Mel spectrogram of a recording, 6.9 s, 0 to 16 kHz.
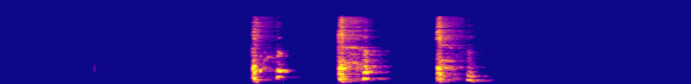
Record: {"three_cough_length": "6.9 s", "three_cough_amplitude": 13951, "three_cough_signal_mean_std_ratio": 0.24, "survey_phase": "alpha (2021-03-01 to 2021-08-12)", "age": "45-64", "gender": "Female", "wearing_mask": "No", "symptom_none": true, "smoker_status": "Ex-smoker", "respiratory_condition_asthma": false, "respiratory_condition_other": false, "recruitment_source": "REACT", "submission_delay": "10 days", "covid_test_result": "Negative", "covid_test_method": "RT-qPCR"}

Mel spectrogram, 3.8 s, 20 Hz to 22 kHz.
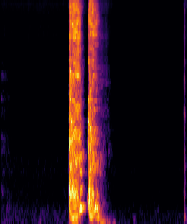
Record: {"cough_length": "3.8 s", "cough_amplitude": 32768, "cough_signal_mean_std_ratio": 0.32, "survey_phase": "alpha (2021-03-01 to 2021-08-12)", "age": "18-44", "gender": "Female", "wearing_mask": "No", "symptom_fatigue": true, "symptom_fever_high_temperature": true, "symptom_headache": true, "smoker_status": "Never smoked", "respiratory_condition_asthma": false, "respiratory_condition_other": false, "recruitment_source": "Test and Trace", "submission_delay": "1 day", "covid_test_result": "Positive", "covid_test_method": "RT-qPCR", "covid_ct_value": 28.2, "covid_ct_gene": "ORF1ab gene", "covid_ct_mean": 29.0, "covid_viral_load": "300 copies/ml", "covid_viral_load_category": "Minimal viral load (< 10K copies/ml)"}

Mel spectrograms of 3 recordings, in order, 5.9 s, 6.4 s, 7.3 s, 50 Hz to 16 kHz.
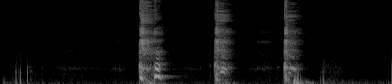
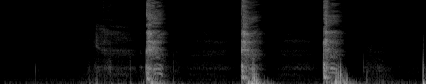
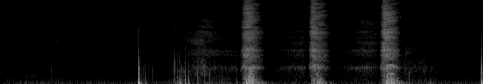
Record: {"three_cough_length": "5.9 s", "three_cough_amplitude": 4730, "three_cough_signal_mean_std_ratio": 0.31, "cough_length": "6.4 s", "cough_amplitude": 4323, "cough_signal_mean_std_ratio": 0.33, "exhalation_length": "7.3 s", "exhalation_amplitude": 3974, "exhalation_signal_mean_std_ratio": 0.26, "survey_phase": "beta (2021-08-13 to 2022-03-07)", "age": "65+", "gender": "Female", "wearing_mask": "No", "symptom_none": true, "smoker_status": "Never smoked", "respiratory_condition_asthma": false, "respiratory_condition_other": false, "recruitment_source": "REACT", "submission_delay": "10 days", "covid_test_result": "Negative", "covid_test_method": "RT-qPCR", "influenza_a_test_result": "Negative", "influenza_b_test_result": "Negative"}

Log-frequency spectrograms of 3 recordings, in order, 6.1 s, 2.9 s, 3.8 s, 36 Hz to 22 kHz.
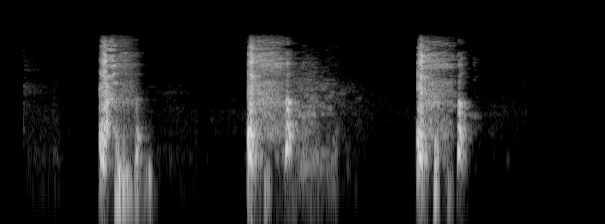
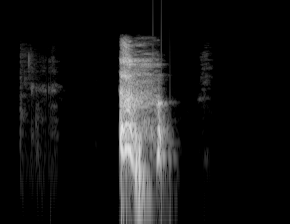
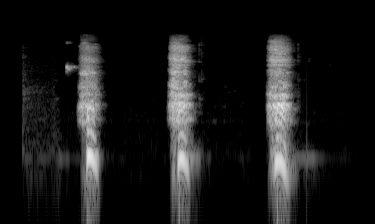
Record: {"three_cough_length": "6.1 s", "three_cough_amplitude": 28360, "three_cough_signal_mean_std_ratio": 0.28, "cough_length": "2.9 s", "cough_amplitude": 28222, "cough_signal_mean_std_ratio": 0.24, "exhalation_length": "3.8 s", "exhalation_amplitude": 27329, "exhalation_signal_mean_std_ratio": 0.31, "survey_phase": "beta (2021-08-13 to 2022-03-07)", "age": "45-64", "gender": "Female", "wearing_mask": "No", "symptom_none": true, "smoker_status": "Ex-smoker", "respiratory_condition_asthma": false, "respiratory_condition_other": false, "recruitment_source": "REACT", "submission_delay": "2 days", "covid_test_result": "Negative", "covid_test_method": "RT-qPCR", "influenza_a_test_result": "Negative", "influenza_b_test_result": "Negative"}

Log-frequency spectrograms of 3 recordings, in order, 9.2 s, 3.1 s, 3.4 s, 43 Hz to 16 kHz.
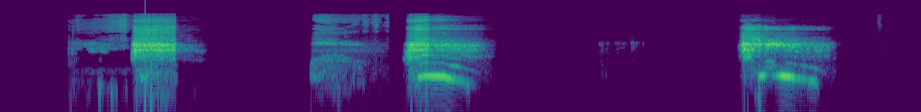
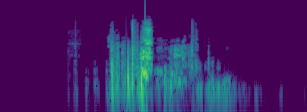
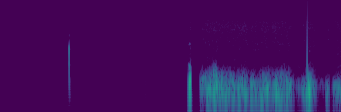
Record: {"exhalation_length": "9.2 s", "exhalation_amplitude": 32768, "exhalation_signal_mean_std_ratio": 0.37, "cough_length": "3.1 s", "cough_amplitude": 28251, "cough_signal_mean_std_ratio": 0.24, "three_cough_length": "3.4 s", "three_cough_amplitude": 2791, "three_cough_signal_mean_std_ratio": 0.34, "survey_phase": "beta (2021-08-13 to 2022-03-07)", "age": "45-64", "gender": "Female", "wearing_mask": "No", "symptom_none": true, "smoker_status": "Never smoked", "respiratory_condition_asthma": false, "respiratory_condition_other": false, "recruitment_source": "REACT", "submission_delay": "2 days", "covid_test_result": "Negative", "covid_test_method": "RT-qPCR", "influenza_a_test_result": "Negative", "influenza_b_test_result": "Negative"}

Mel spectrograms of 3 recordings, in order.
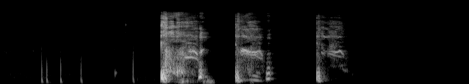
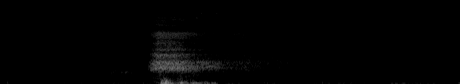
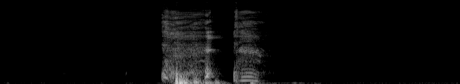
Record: {"three_cough_length": "4.7 s", "three_cough_amplitude": 28564, "three_cough_signal_mean_std_ratio": 0.31, "exhalation_length": "4.6 s", "exhalation_amplitude": 1106, "exhalation_signal_mean_std_ratio": 0.36, "cough_length": "4.6 s", "cough_amplitude": 16340, "cough_signal_mean_std_ratio": 0.25, "survey_phase": "beta (2021-08-13 to 2022-03-07)", "age": "18-44", "gender": "Female", "wearing_mask": "No", "symptom_cough_any": true, "symptom_runny_or_blocked_nose": true, "symptom_abdominal_pain": true, "symptom_diarrhoea": true, "symptom_fatigue": true, "symptom_headache": true, "symptom_change_to_sense_of_smell_or_taste": true, "symptom_onset": "3 days", "smoker_status": "Current smoker (1 to 10 cigarettes per day)", "respiratory_condition_asthma": false, "respiratory_condition_other": false, "recruitment_source": "Test and Trace", "submission_delay": "2 days", "covid_test_result": "Positive", "covid_test_method": "RT-qPCR"}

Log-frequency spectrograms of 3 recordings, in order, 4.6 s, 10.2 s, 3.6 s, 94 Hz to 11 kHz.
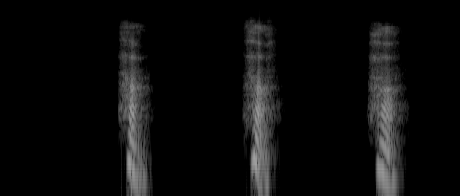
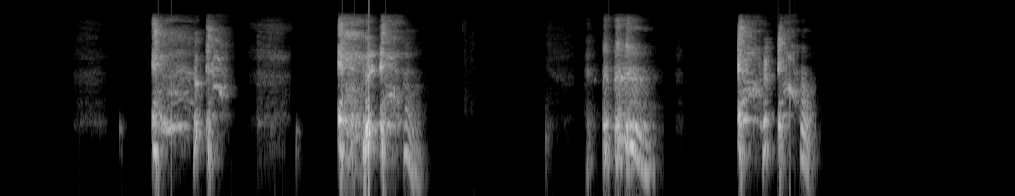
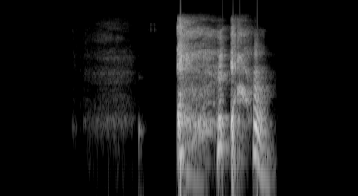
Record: {"exhalation_length": "4.6 s", "exhalation_amplitude": 1508, "exhalation_signal_mean_std_ratio": 0.26, "three_cough_length": "10.2 s", "three_cough_amplitude": 7622, "three_cough_signal_mean_std_ratio": 0.34, "cough_length": "3.6 s", "cough_amplitude": 7722, "cough_signal_mean_std_ratio": 0.33, "survey_phase": "beta (2021-08-13 to 2022-03-07)", "age": "45-64", "gender": "Female", "wearing_mask": "No", "symptom_cough_any": true, "symptom_runny_or_blocked_nose": true, "symptom_shortness_of_breath": true, "symptom_sore_throat": true, "symptom_fatigue": true, "symptom_change_to_sense_of_smell_or_taste": true, "symptom_loss_of_taste": true, "symptom_other": true, "symptom_onset": "3 days", "smoker_status": "Never smoked", "respiratory_condition_asthma": true, "respiratory_condition_other": false, "recruitment_source": "Test and Trace", "submission_delay": "1 day", "covid_test_result": "Positive", "covid_test_method": "RT-qPCR", "covid_ct_value": 18.7, "covid_ct_gene": "S gene", "covid_ct_mean": 18.9, "covid_viral_load": "630000 copies/ml", "covid_viral_load_category": "Low viral load (10K-1M copies/ml)"}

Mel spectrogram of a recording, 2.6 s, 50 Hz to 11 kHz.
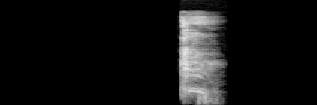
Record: {"cough_length": "2.6 s", "cough_amplitude": 16484, "cough_signal_mean_std_ratio": 0.23, "survey_phase": "beta (2021-08-13 to 2022-03-07)", "age": "45-64", "gender": "Male", "wearing_mask": "No", "symptom_runny_or_blocked_nose": true, "symptom_fatigue": true, "symptom_headache": true, "symptom_change_to_sense_of_smell_or_taste": true, "symptom_onset": "3 days", "smoker_status": "Never smoked", "respiratory_condition_asthma": true, "respiratory_condition_other": false, "recruitment_source": "Test and Trace", "submission_delay": "2 days", "covid_test_result": "Positive", "covid_test_method": "ePCR"}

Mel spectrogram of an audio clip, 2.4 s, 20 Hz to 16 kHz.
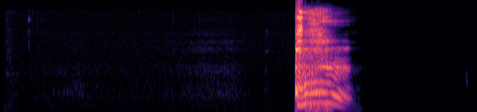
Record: {"cough_length": "2.4 s", "cough_amplitude": 32768, "cough_signal_mean_std_ratio": 0.26, "survey_phase": "beta (2021-08-13 to 2022-03-07)", "age": "45-64", "gender": "Female", "wearing_mask": "Yes", "symptom_runny_or_blocked_nose": true, "symptom_sore_throat": true, "symptom_change_to_sense_of_smell_or_taste": true, "symptom_loss_of_taste": true, "symptom_onset": "2 days", "smoker_status": "Never smoked", "respiratory_condition_asthma": false, "respiratory_condition_other": false, "recruitment_source": "Test and Trace", "submission_delay": "1 day", "covid_test_result": "Positive", "covid_test_method": "RT-qPCR", "covid_ct_value": 15.3, "covid_ct_gene": "ORF1ab gene", "covid_ct_mean": 15.7, "covid_viral_load": "6900000 copies/ml", "covid_viral_load_category": "High viral load (>1M copies/ml)"}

